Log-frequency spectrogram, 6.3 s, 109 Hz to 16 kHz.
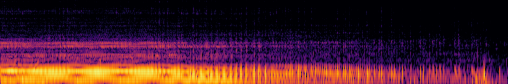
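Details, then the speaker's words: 1957 Johnson 5.5 HP two-stroke outboard in a test barrel: steady buzz sags and fades as it dies within seconds; no cooling water coming out, suspected not pumping water. "Okay, well, I put Jerry's motor in the tank, in the barrel with my tank, and it ran and then died. Sounds like it just wasn't pumping, and it's not pumping water."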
